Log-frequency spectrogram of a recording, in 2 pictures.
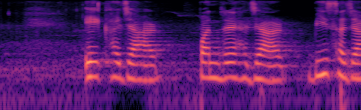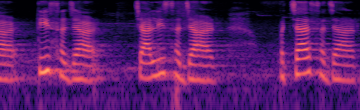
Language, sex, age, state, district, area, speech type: Hindi, female, 45-60, Bihar, Begusarai, rural, spontaneous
